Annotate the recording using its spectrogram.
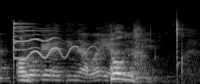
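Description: A bright metallic ding rings for about a second with a wobbling pitch, over a man's speech.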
